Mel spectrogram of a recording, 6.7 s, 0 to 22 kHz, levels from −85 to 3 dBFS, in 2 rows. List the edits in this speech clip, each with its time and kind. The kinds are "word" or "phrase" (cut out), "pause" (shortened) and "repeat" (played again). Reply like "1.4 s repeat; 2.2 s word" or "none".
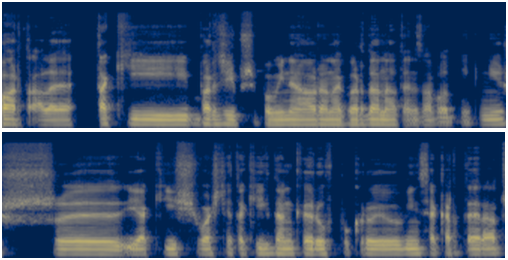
3.2 s word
